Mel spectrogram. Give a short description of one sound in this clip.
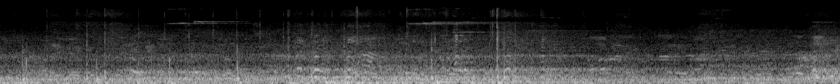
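Shoes squeak and scuff on a padded ring floor.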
